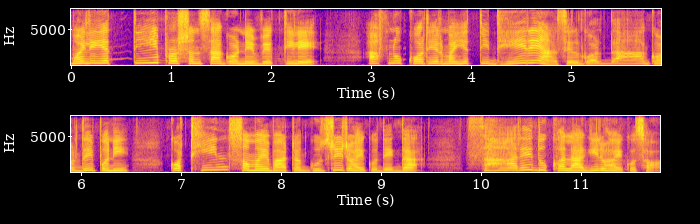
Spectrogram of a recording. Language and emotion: Nepali, sad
